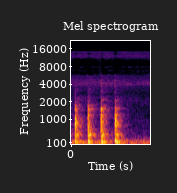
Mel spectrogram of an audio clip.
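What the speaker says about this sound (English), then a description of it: "So Finnerty knocked again." Four evenly spaced knocks on the door of a mayor's house, close and firm with a quick steady rhythm, then silence.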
